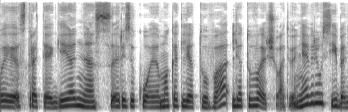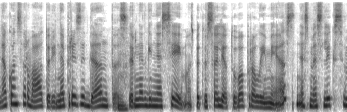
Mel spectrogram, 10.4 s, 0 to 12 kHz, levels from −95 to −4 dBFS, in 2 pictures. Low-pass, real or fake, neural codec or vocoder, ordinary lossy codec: 10.8 kHz; real; none; AAC, 64 kbps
